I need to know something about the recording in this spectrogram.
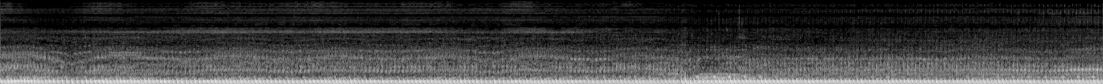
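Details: Yamaha F150 outboard after high-pressure fuel pump replacement in the VST, primer bulb pumped, first test start: loud, steady deep engine note, even with no stumbles or surging; starts and runs cleanly, normal running.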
